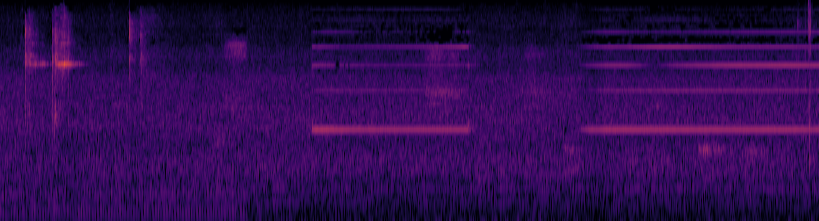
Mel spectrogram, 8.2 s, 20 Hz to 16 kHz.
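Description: Digital multimeter's continuity beeper giving a steady high beep, once for about a second and a half and then again without a break near the end, as the test probes bridge the CNC spindle motor's connector pins at a low winding resistance of about 1.4 ohms. Before the beeps there are a few faint clicks and a low hum that stops after about two and a half seconds.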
